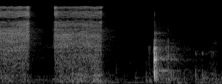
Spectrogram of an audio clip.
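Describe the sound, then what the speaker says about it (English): Two short hissing bursts of brake parts cleaner sprayed onto a 2003 Ford F-250 cab corner, close and loud, followed by a brief metallic clack. "Get yourself some brake part cleaner, isopropyl alcohol, something, and just"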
